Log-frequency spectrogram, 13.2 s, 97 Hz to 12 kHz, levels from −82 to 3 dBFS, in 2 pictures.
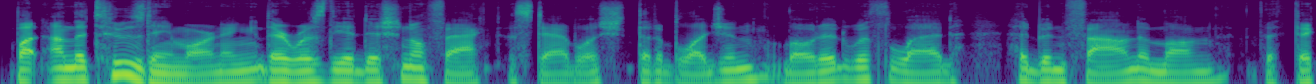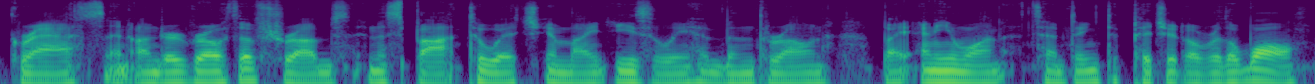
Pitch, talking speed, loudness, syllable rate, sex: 100 Hz, 225 wpm, -21 LUFS, 5.8 syllables/s, male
